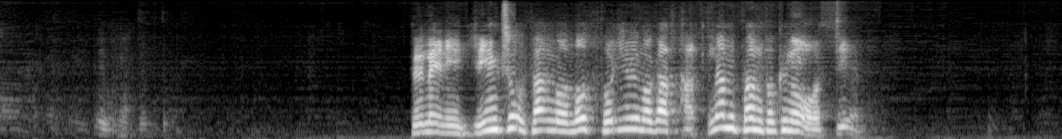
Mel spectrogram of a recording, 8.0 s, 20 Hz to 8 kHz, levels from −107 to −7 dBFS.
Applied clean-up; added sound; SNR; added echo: neural mask model DeepFilterNet 3.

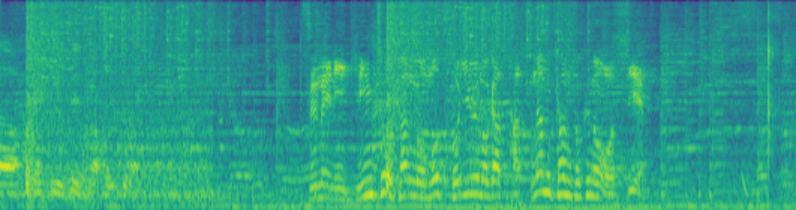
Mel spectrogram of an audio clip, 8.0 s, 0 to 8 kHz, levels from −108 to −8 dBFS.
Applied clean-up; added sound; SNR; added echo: none; Shatter; 8 dB; reverberation time 2.6 s.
